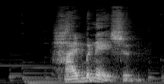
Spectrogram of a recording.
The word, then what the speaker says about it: hibernation: for the week is hibernation and how to say it hi bur nay shut some animal sleep for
